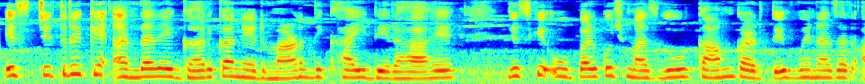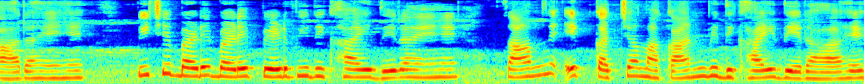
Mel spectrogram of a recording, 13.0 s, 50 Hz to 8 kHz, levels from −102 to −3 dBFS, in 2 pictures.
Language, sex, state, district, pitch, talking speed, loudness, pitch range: Hindi, female, Maharashtra, Chandrapur, 225 Hz, 190 wpm, -23 LUFS, 210-245 Hz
